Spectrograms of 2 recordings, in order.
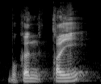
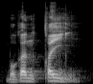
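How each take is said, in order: Both takes have the same delivery.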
